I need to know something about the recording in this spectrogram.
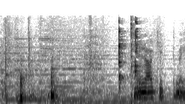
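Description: A spoon clinks against a small bowl.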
